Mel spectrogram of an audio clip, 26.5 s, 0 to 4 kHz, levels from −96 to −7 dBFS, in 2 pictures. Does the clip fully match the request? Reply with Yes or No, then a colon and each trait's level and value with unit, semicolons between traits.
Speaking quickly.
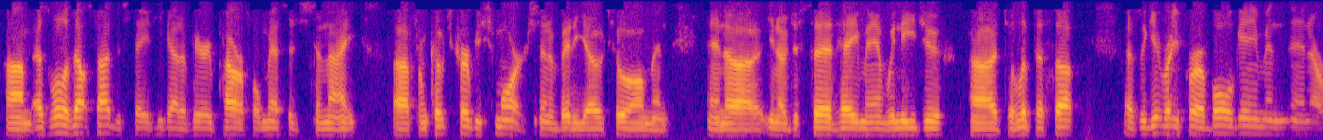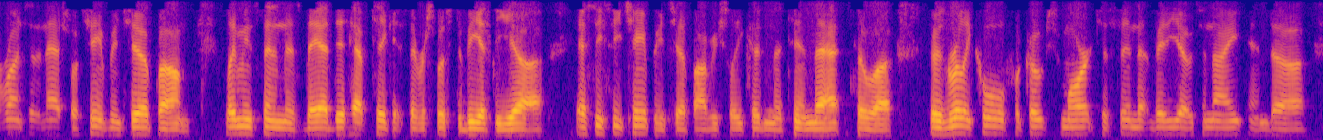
Yes: fast, 215 wpm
